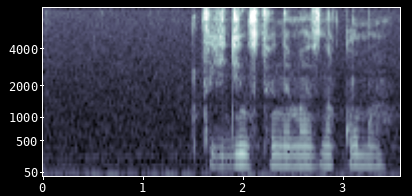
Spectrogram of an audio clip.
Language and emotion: Russian, sad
